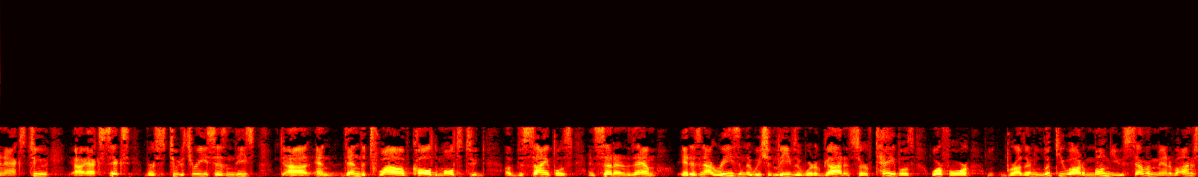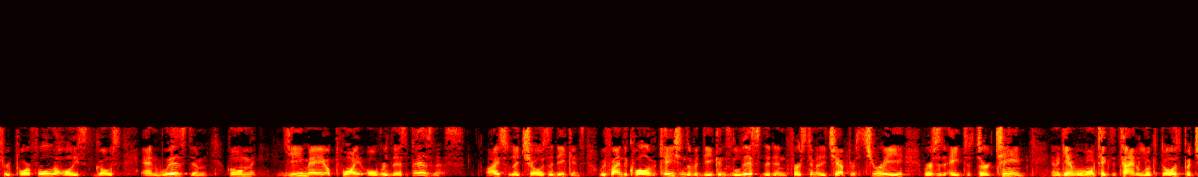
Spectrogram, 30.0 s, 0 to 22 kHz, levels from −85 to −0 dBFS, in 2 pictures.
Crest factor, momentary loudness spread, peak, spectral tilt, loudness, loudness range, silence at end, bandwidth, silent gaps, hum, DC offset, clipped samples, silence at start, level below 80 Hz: 20 dB; 12 LU; -2 dBFS; -3 dB/octave; -22 LUFS; 4 LU; 0 s; 6.6 kHz; none; none; under 0.1%; under 0.1%; 0 s; -82 dBFS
